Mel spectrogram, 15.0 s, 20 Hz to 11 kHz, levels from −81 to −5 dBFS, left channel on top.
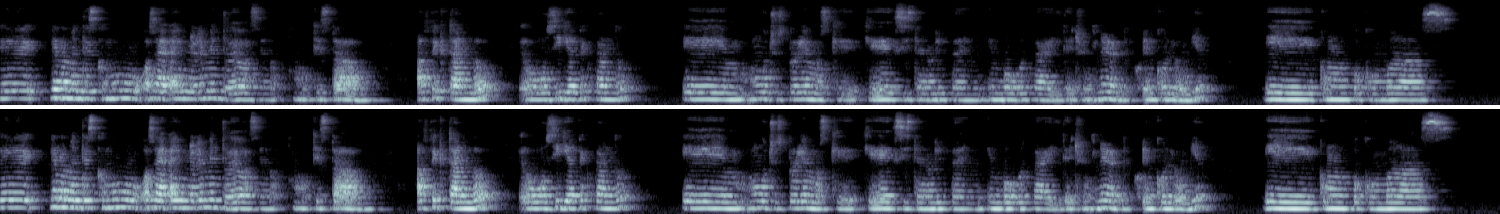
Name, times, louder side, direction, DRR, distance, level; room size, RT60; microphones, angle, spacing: voice 1, 0.0-3.7 4.2-4.9 5.2-6.3 6.8-12.0 12.6-14.6, right 2 dB, 65° right, -3 dB, 1.0 m, -25 dB
2.7 x 2.4 x 2.7 m, 0.42 s
head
